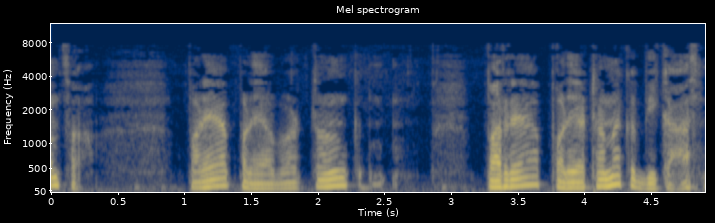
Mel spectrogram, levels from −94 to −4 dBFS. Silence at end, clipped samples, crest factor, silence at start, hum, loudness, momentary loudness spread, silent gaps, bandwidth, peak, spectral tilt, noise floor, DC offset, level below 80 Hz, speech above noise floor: 0.05 s; under 0.1%; 18 dB; 0 s; none; -27 LUFS; 15 LU; none; 8 kHz; -10 dBFS; -8 dB/octave; -53 dBFS; under 0.1%; -58 dBFS; 27 dB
